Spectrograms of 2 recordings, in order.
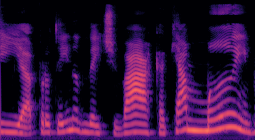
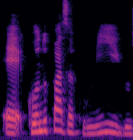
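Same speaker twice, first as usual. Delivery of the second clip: ordinary talk, nothing marked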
